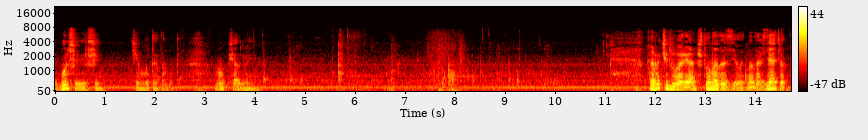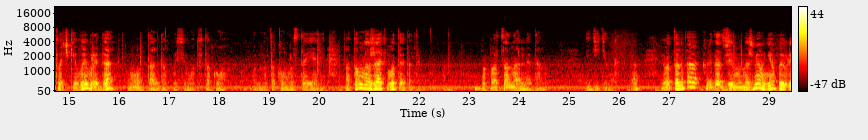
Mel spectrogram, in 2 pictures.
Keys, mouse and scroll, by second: 5.2 click, 13.9 click, 16.1 shift+click, 18.3 shift+click, 20.5 click, 21.5 click.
